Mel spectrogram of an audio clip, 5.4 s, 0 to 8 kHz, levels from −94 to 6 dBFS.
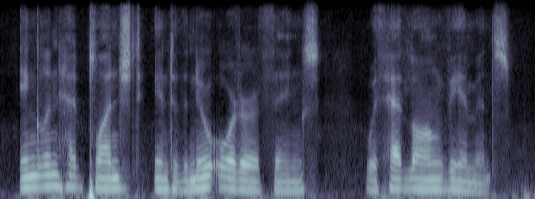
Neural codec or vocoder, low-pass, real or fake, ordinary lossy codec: codec, 24 kHz, 1.2 kbps, DualCodec; 7.2 kHz; fake; Opus, 32 kbps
